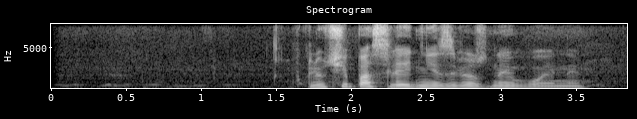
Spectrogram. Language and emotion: Russian, neutral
